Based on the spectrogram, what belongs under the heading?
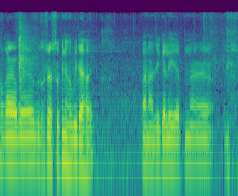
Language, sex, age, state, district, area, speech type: Assamese, male, 30-45, Assam, Charaideo, urban, spontaneous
